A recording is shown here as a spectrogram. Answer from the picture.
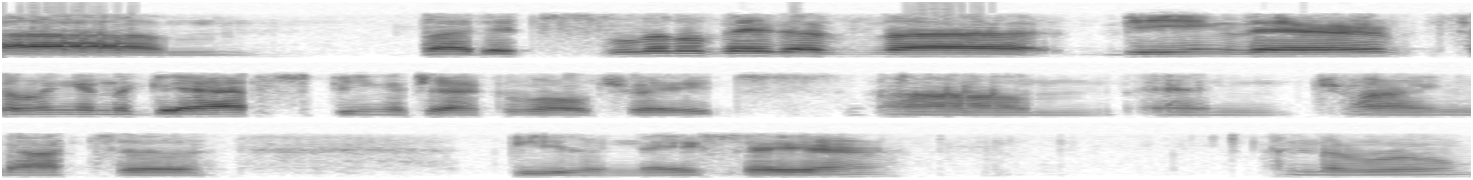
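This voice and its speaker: In an American accent, a man with a very deep, low pitch speaks with fairly even intonation. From New York City and suburban New Jersey. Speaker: TV writer and producer. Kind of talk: interview.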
